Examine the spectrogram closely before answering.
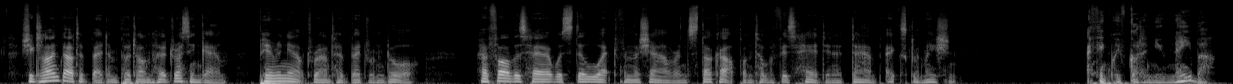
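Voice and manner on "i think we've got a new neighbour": in a whisper. A father speaking to his daughter at her bedroom door, whispered. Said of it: "he whispered".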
